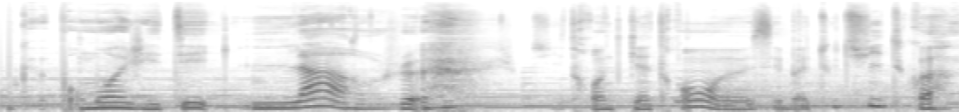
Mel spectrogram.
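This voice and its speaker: A woman in her thirties, a podcast guest telling her own story candidly, thinking aloud with frequent hesitant pauses. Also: on the low side, music in the background. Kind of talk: candid personal testimony.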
